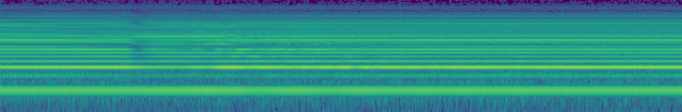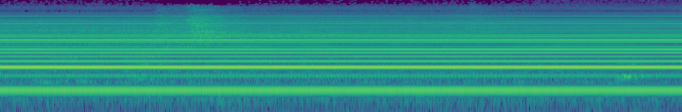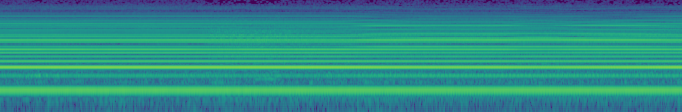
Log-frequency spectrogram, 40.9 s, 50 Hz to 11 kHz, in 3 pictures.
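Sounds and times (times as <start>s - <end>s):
strong low hum: 0.0s - 8.2s, 13.9s - 25.4s
drone of held tones: 0.0s - 40.9s.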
